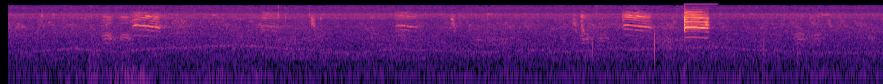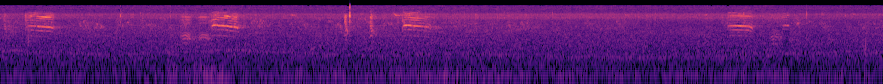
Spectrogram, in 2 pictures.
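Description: A bird calling again and again in short, sharp notes every second or two, the loudest about eight and a half seconds in.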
